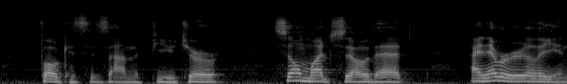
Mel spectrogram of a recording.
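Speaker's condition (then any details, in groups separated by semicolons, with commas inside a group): ALS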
